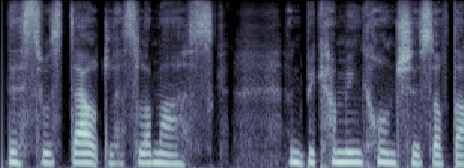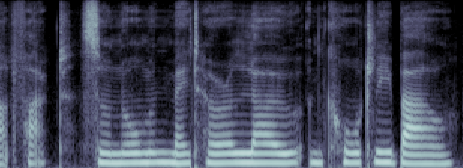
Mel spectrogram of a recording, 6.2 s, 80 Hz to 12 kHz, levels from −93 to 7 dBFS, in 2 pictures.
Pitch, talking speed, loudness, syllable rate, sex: 190 Hz, 195 wpm, -18 LUFS, 4.7 syllables/s, female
